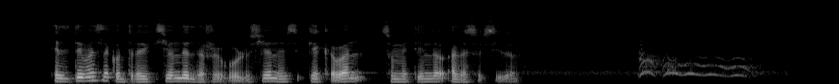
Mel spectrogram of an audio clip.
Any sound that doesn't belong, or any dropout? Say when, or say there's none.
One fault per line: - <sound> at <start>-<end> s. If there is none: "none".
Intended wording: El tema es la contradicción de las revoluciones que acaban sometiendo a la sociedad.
- bark at 6.4-7.7 s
